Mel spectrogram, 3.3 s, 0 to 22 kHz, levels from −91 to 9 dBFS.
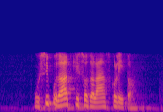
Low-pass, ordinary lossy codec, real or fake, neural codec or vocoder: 3.6 kHz; none; fake; vocoder, 44.1 kHz, 128 mel bands, Pupu-Vocoder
